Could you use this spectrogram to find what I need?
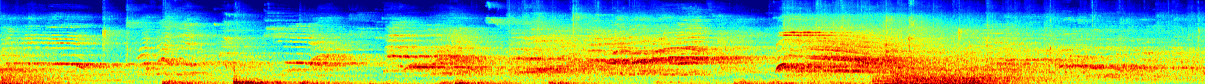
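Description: Girls on a team shout and call out to each other in a large echoing hall.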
